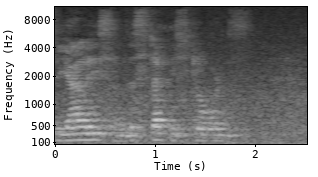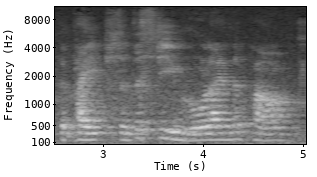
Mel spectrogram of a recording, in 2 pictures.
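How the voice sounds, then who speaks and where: Amateur male reciter, Northumbrian accent, homely rhymed verse; distant, reverberant hall recording with background noise. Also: fairly high pitch. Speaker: amateur performer at a dialect gathering. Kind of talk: reciting a nostalgic dialect poem. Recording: echoey hall, far from mic, background noise.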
